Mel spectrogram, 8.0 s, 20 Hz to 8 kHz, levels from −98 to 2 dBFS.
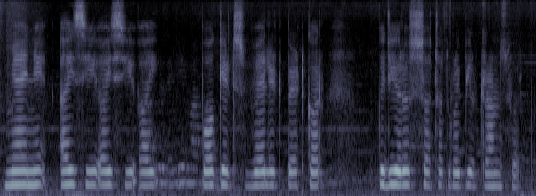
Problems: none marked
